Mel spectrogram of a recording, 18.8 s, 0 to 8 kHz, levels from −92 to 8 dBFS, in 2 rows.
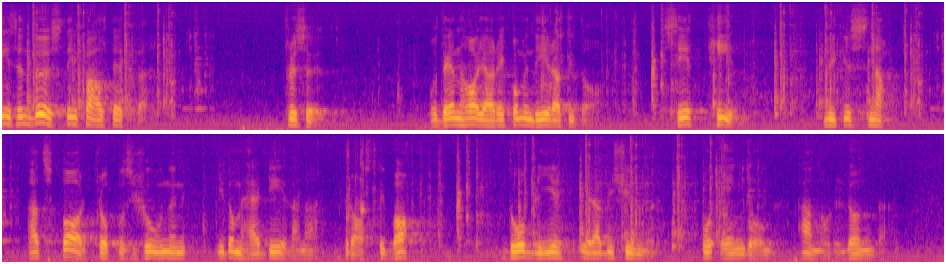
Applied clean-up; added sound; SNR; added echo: none; Coin (dropping); 20 dB; none.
